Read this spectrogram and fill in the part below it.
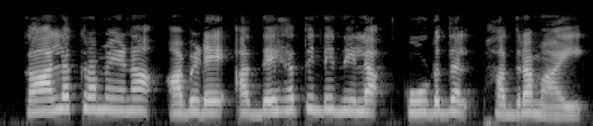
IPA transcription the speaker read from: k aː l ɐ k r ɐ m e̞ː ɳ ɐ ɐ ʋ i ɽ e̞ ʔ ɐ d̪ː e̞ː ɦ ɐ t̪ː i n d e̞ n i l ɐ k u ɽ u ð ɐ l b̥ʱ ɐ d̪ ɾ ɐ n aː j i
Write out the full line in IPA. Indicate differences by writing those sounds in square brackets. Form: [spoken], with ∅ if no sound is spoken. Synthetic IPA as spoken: k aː l ɐ k r ɐ m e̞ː ɳ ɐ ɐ ʋ i ɽ e̞ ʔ ɐ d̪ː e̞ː ɦ ɐ t̪ː i n d e̞ n i l ɐ k [uː] ɽ u ð ɐ l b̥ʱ ɐ d̪ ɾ ɐ [m] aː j i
